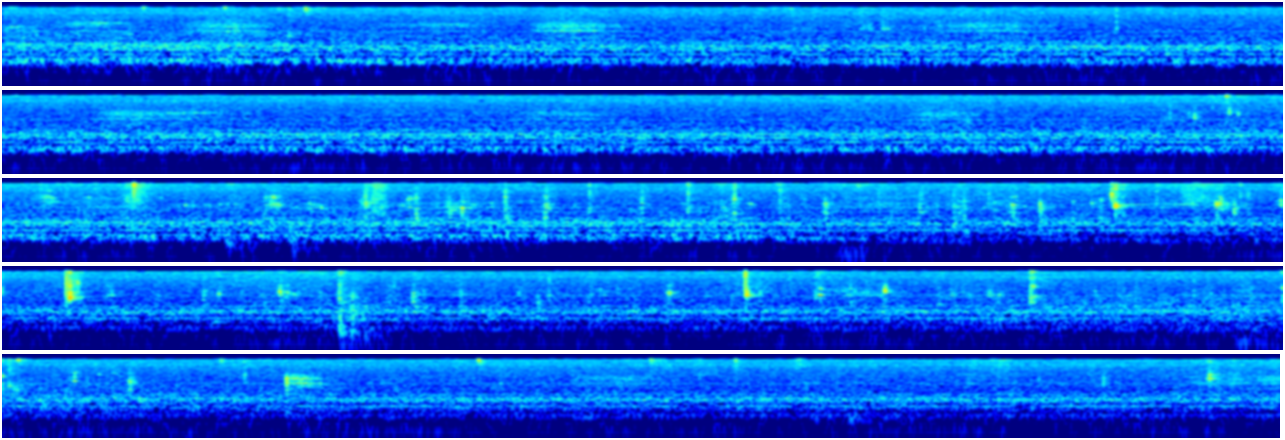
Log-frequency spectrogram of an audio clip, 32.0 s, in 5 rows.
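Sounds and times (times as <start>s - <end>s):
room hum: 0.0s - 32.0s
person chewing: 12.3s - 24.6s, 25.2s - 27.1s.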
